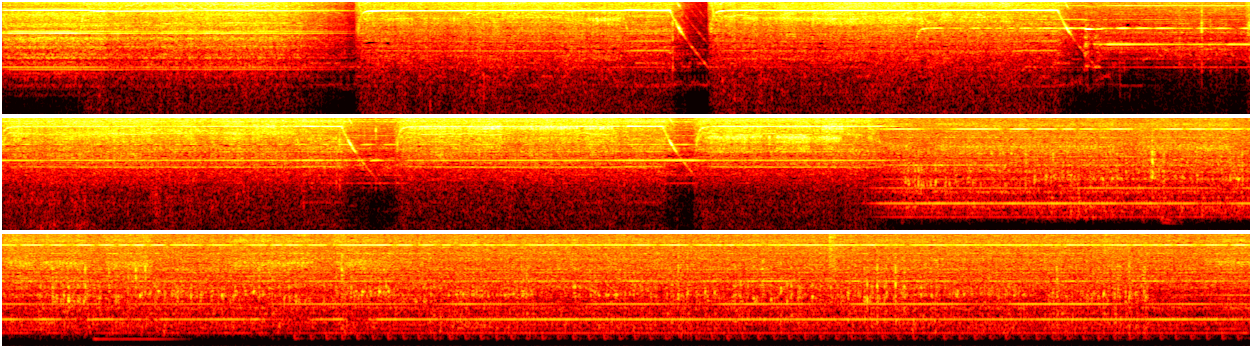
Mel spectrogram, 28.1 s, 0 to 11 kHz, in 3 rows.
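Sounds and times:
power tool high whine: 0.0s - 28.0s.

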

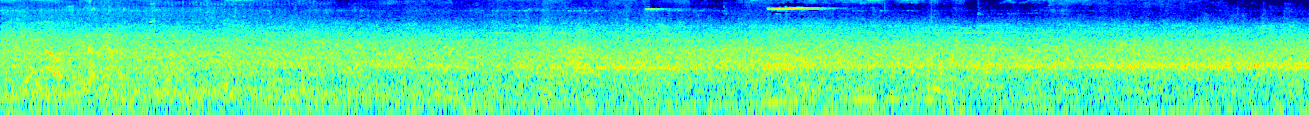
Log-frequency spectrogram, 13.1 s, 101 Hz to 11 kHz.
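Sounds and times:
city street ambience: 0.0s - 13.0s.

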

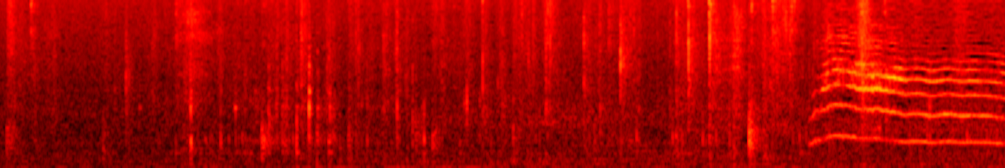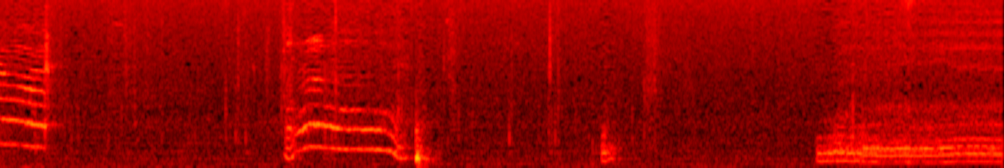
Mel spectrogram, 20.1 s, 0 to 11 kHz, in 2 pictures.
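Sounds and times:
cat meowing: 8.1s - 10.7s.

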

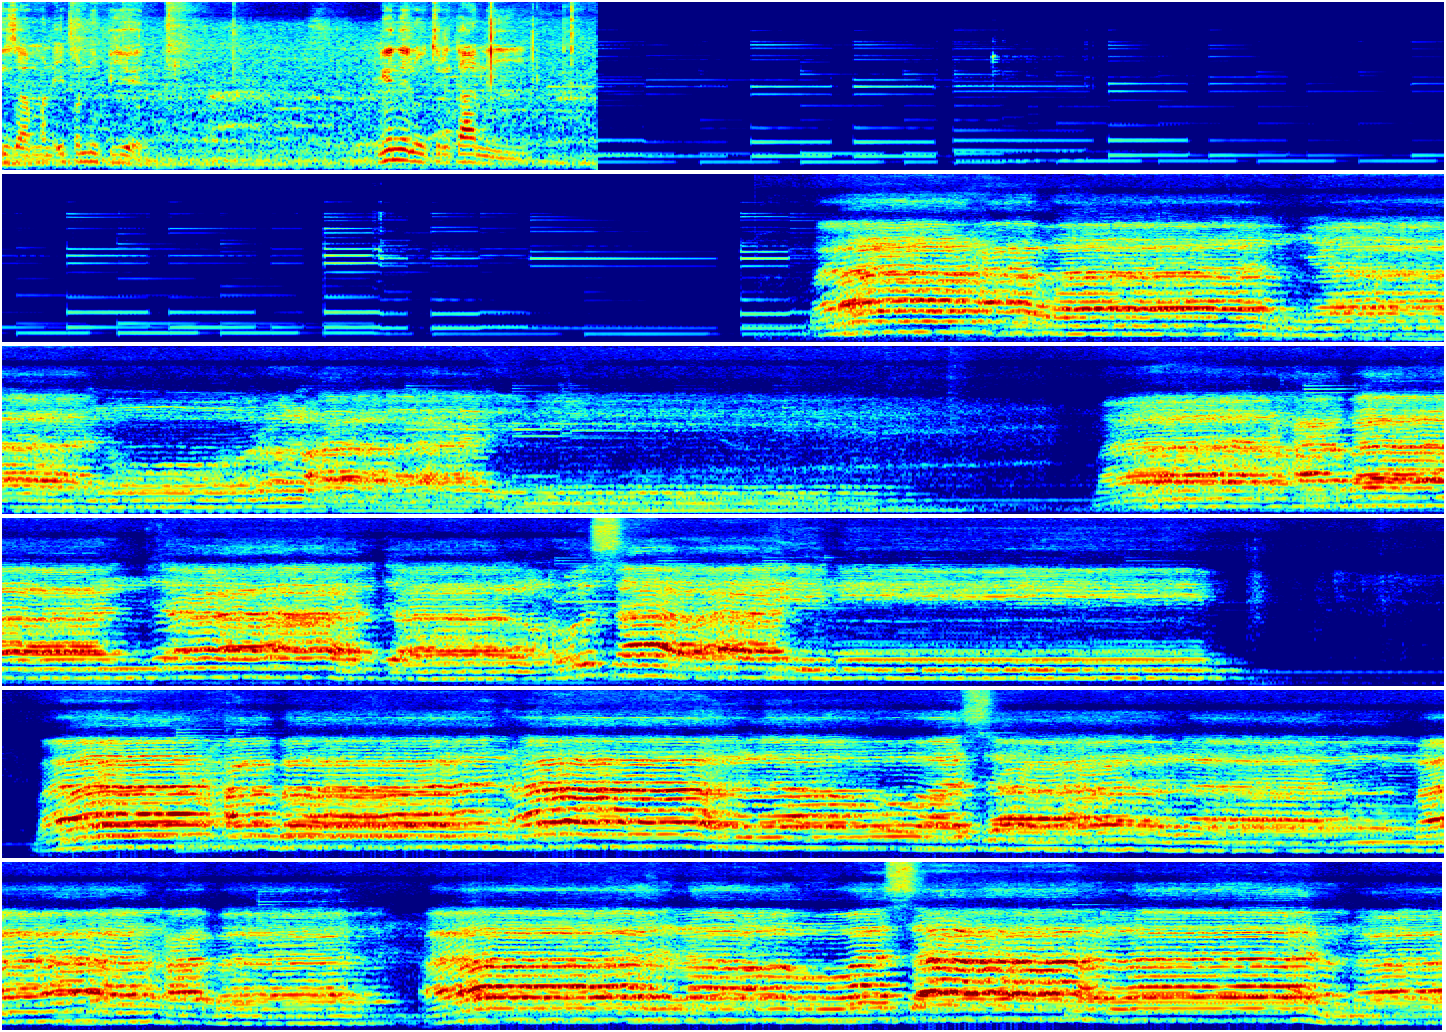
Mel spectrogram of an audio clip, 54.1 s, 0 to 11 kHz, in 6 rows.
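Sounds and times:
men singing devotional chant: 14.0s - 24.0s, 24.9s - 34.8s, 36.2s - 54.0s.

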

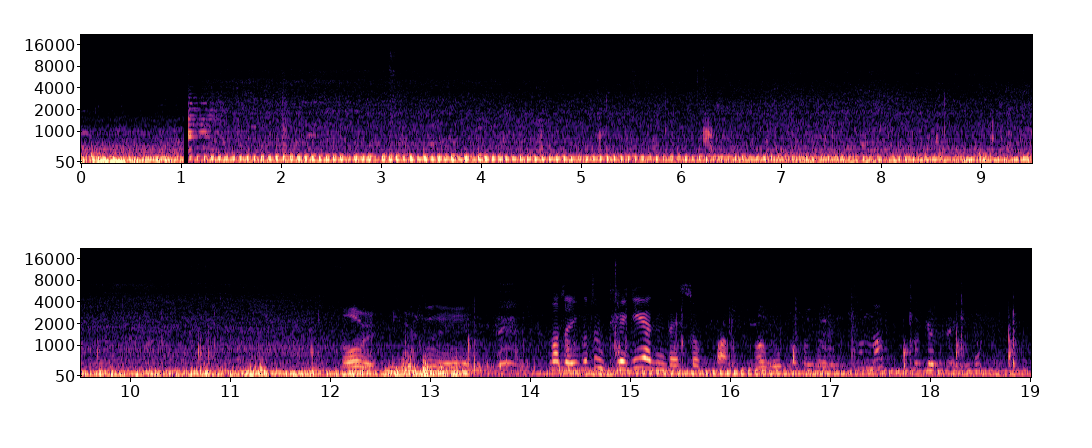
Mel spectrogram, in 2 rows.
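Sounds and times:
car engine idling: 1.1s - 12.3s.

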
